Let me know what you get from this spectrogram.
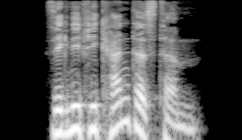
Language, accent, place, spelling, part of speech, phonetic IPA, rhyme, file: German, Germany, Berlin, signifikantestem, adjective, [zɪɡnifiˈkantəstəm], -antəstəm, De-signifikantestem.ogg
- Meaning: strong dative masculine/neuter singular superlative degree of signifikant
